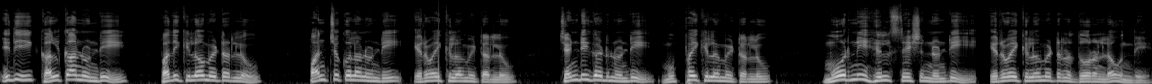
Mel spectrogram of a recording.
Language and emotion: Telugu, neutral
